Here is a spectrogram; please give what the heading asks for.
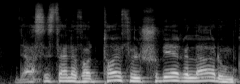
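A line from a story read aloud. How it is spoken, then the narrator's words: Several voices growling. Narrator (German): knurrten einige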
